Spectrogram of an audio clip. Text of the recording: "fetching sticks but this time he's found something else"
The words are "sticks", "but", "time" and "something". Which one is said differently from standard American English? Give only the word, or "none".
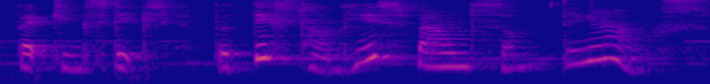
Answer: none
